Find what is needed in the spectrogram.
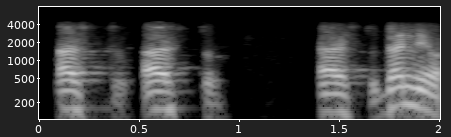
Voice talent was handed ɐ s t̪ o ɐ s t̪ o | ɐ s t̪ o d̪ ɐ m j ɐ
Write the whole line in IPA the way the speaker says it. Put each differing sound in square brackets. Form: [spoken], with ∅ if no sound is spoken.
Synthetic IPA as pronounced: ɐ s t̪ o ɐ s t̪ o | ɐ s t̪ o d̪ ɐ [n] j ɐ

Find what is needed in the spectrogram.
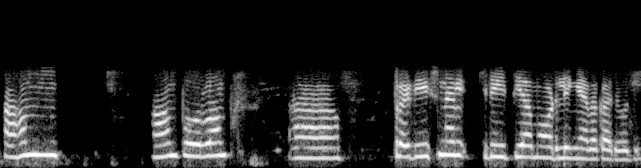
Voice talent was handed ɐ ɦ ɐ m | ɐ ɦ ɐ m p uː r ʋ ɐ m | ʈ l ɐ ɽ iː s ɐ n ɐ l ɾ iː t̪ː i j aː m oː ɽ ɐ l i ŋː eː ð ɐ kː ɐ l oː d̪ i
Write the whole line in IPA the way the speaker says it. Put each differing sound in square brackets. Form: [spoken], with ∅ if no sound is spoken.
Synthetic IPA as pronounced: ɐ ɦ ɐ m | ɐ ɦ ɐ m p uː r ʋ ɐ m | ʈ [r] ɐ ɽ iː [ʂ] ɐ n ɐ l ɾ iː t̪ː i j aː m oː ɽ ɐ l i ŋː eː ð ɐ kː ɐ [ɾ] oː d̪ i

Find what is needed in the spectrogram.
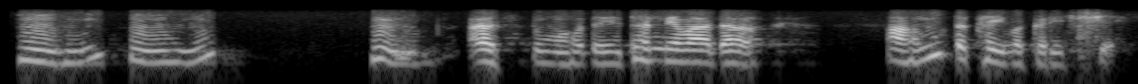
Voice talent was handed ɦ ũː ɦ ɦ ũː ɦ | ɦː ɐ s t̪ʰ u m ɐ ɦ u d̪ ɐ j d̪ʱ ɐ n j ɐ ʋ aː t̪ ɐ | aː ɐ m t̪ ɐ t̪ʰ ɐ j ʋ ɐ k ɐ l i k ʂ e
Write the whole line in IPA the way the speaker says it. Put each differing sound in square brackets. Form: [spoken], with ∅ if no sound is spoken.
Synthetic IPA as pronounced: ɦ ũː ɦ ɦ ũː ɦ | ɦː ɐ s [t̪] u m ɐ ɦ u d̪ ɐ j d̪ʱ ɐ n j ɐ ʋ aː [d̪] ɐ | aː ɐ m t̪ ɐ t̪ʰ ɐ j ʋ ɐ k ɐ [ɾ] i k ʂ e

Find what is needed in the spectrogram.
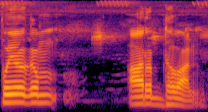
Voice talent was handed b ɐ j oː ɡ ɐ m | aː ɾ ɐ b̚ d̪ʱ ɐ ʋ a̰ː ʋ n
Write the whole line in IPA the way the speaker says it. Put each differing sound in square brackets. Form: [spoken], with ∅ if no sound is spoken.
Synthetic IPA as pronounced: [p] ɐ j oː ɡ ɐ m | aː ɾ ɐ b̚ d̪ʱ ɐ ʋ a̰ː [∅] n

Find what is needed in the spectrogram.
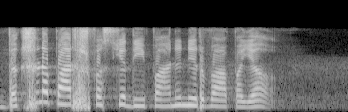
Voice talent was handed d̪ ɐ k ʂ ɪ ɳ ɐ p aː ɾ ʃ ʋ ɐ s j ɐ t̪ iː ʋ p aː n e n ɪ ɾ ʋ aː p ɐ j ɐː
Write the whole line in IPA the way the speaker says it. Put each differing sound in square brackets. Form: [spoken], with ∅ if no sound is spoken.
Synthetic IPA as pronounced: d̪ ɐ k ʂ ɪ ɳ ɐ p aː ɾ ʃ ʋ ɐ s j ɐ [d̪] iː [∅] p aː n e n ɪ ɾ ʋ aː p ɐ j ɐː

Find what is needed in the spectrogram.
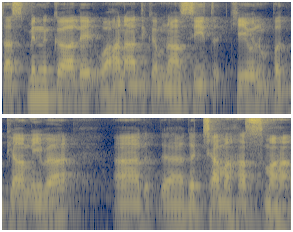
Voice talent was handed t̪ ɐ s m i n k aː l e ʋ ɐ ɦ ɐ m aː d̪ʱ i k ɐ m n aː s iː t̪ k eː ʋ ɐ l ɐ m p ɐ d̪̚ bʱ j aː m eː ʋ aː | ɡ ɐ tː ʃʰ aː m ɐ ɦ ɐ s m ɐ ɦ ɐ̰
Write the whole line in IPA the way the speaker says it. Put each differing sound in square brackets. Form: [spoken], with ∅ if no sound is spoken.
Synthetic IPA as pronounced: t̪ ɐ s m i n k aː l e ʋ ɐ ɦ ɐ [n] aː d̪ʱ i k ɐ m n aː s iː t̪ k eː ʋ ɐ l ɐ m p ɐ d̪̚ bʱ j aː m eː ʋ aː | ɡ ɐ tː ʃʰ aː m ɐ ɦ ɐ s m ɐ ɦ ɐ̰

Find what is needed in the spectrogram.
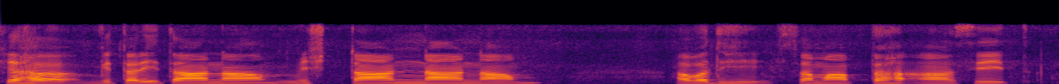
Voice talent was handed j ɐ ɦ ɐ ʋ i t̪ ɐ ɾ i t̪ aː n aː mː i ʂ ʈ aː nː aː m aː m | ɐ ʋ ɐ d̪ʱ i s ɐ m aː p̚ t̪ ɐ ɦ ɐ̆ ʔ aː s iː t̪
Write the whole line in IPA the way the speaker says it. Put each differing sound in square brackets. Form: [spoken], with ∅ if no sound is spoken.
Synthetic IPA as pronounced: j ɐ ɦ ɐ ʋ i t̪ ɐ ɾ i t̪ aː n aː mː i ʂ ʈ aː nː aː [n] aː m | ɐ ʋ ɐ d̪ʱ i s ɐ m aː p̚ t̪ ɐ ɦ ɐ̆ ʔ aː s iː t̪

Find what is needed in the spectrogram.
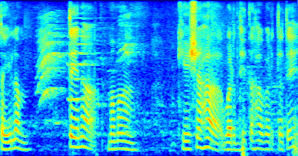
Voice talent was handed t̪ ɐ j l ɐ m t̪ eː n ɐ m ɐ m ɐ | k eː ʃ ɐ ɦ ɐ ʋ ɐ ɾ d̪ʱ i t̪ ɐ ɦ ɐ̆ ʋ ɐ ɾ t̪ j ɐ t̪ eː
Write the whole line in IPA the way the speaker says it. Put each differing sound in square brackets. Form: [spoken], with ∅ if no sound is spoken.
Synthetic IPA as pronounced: t̪ ɐ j l ɐ m t̪ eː n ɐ m ɐ m ɐ | k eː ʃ ɐ ɦ ɐ ʋ ɐ ɾ d̪ʱ i t̪ ɐ ɦ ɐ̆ ʋ ɐ ɾ t̪ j ɐ t̪ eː

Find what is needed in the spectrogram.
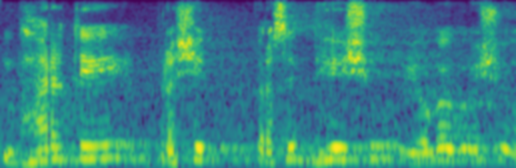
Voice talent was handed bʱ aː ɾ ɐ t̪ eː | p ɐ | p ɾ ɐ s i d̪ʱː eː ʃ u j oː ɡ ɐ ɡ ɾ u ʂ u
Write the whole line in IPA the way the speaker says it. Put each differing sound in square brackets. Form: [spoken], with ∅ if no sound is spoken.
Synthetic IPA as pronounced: bʱ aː ɾ ɐ t̪ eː | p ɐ | p ɾ ɐ s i d̪ʱː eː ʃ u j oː ɡ ɐ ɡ ɾ u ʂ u

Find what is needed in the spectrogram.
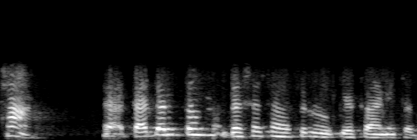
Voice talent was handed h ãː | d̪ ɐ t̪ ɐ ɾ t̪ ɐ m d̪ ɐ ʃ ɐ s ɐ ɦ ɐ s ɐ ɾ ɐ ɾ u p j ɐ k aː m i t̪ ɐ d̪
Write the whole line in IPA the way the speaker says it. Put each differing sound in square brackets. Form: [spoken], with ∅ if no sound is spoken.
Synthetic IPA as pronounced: h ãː | [t̪] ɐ [d̪] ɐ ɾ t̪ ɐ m d̪ ɐ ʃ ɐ s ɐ ɦ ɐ s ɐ ɾ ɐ ɾ u p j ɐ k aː [n] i t̪ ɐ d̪

